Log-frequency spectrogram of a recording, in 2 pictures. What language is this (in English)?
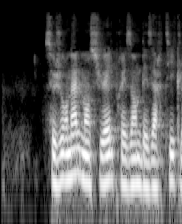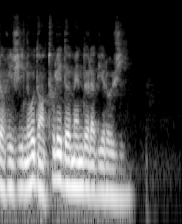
French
